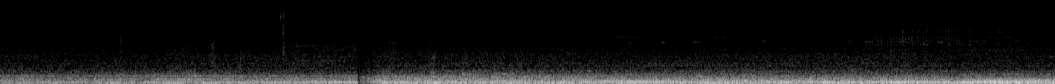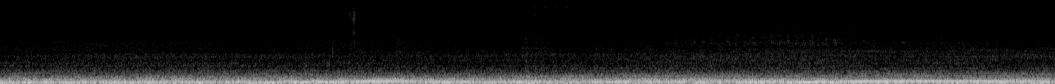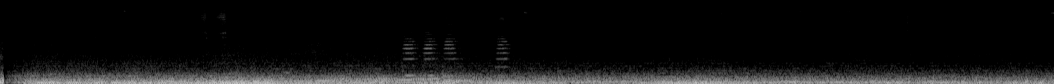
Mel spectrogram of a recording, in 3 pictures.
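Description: Steady low rumble of engine and road noise heard from inside a moving vehicle in traffic, the engine note rising and falling. A vehicle horn sounds briefly near the end.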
